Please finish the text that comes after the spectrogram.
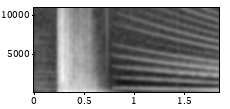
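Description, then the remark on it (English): A heavy thud is followed by a police car siren, a single steady wailing tone that slowly slides lower, clear, with no voices present, as police arrive at a house. “Within minutes, there were sirens and lights surrounding the house.”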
